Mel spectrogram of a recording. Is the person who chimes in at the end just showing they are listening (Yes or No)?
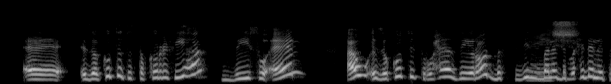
Yes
